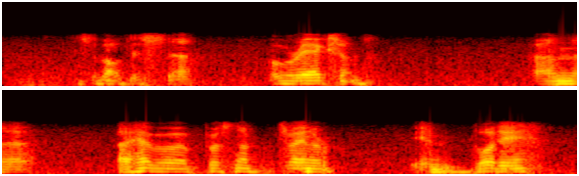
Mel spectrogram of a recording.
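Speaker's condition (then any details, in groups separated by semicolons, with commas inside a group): Parkinson's disease; Lars-Erik Unestål mental training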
